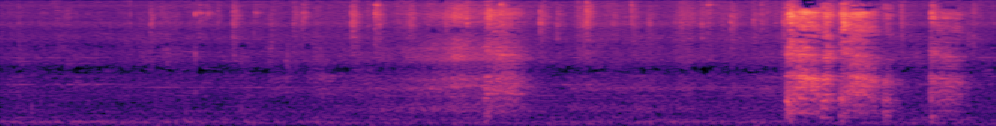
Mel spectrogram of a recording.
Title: Girl coughing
